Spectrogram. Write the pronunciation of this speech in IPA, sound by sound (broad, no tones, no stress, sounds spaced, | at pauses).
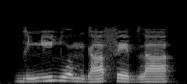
ɡ ɨ ɲ i ʎ w o m ɡ a f e b l a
